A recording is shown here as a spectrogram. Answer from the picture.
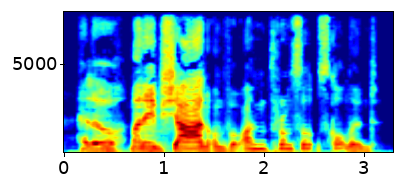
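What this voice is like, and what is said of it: Poor attempt at Scottish accent. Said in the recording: “try and do Scotland ... that was meant to go into Indian ... I'm that bad”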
